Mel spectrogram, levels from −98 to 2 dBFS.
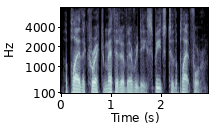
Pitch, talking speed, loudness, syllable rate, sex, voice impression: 100 Hz, 205 wpm, -19 LUFS, 6.0 syllables/s, male, masculine, middle-aged, thick, tensed, powerful, hard, clear, fluent, slightly cool, calm, mature, wild, strict, slightly intense, slightly sharp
